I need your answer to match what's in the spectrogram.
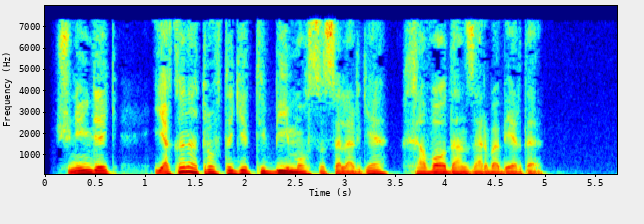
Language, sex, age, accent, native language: Uzbek, male, under 19, Sirdaryo, Uzbek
